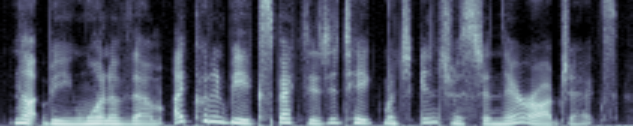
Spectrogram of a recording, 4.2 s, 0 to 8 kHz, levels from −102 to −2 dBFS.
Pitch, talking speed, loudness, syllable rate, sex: 210 Hz, 225 wpm, -21 LUFS, 5.6 syllables/s, female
